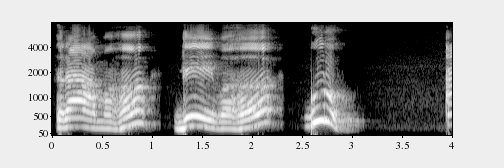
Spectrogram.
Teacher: विसर्ग, इसका उच्चारण किंचित ह की तरह किया जाता है। इसका भी प्रयोग स्वर के बाद ही होता है।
